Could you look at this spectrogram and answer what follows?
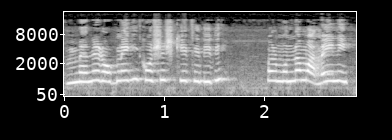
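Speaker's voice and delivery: high, pleading self-defence; anxious excuse. Acted. Explaining to the boy's upset mother, anxious and defensive.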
